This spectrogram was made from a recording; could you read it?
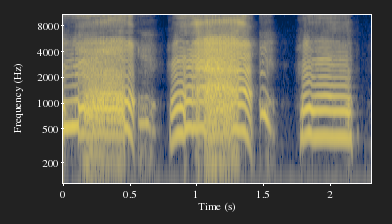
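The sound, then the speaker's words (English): A newborn baby boy cries in a recording booth in three loud wailing bursts with short gasping breaks between them, the cries harsh and strained with a rising and falling pitch. “And I got some really horrible baby crying sounds.”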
